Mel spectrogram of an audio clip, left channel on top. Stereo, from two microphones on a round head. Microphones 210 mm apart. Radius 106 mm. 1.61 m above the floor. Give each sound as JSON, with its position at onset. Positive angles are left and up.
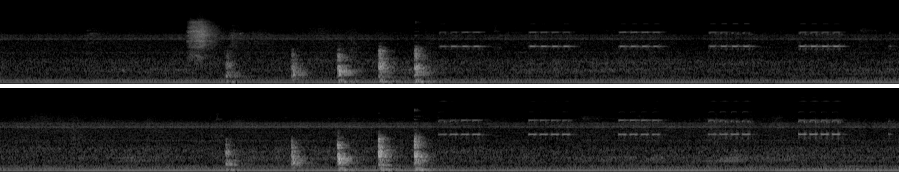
{"t": 2.2, "sound": "knocking", "side_deg": -45, "distance_m": 4.5}
{"t": 4.4, "sound": "an alarm clock", "side_deg": -45, "distance_m": 4.5}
